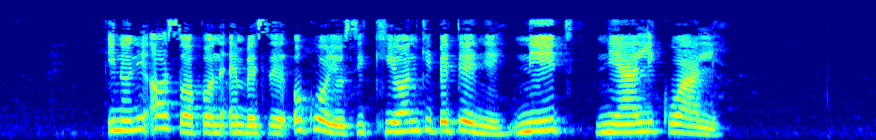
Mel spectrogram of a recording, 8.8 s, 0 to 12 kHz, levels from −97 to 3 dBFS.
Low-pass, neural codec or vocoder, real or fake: 7.2 kHz; none; real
